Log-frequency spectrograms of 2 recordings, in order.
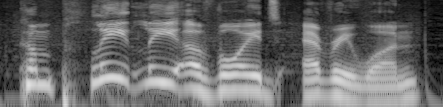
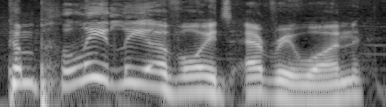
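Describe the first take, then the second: No difference in how they are said.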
